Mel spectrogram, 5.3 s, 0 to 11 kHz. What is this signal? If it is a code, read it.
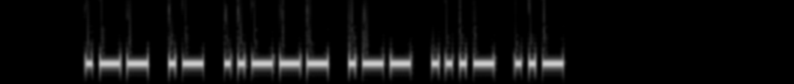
Morse code, heard as a keyed tone, about 29 wpm, 700 Hz. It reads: WA2WVU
